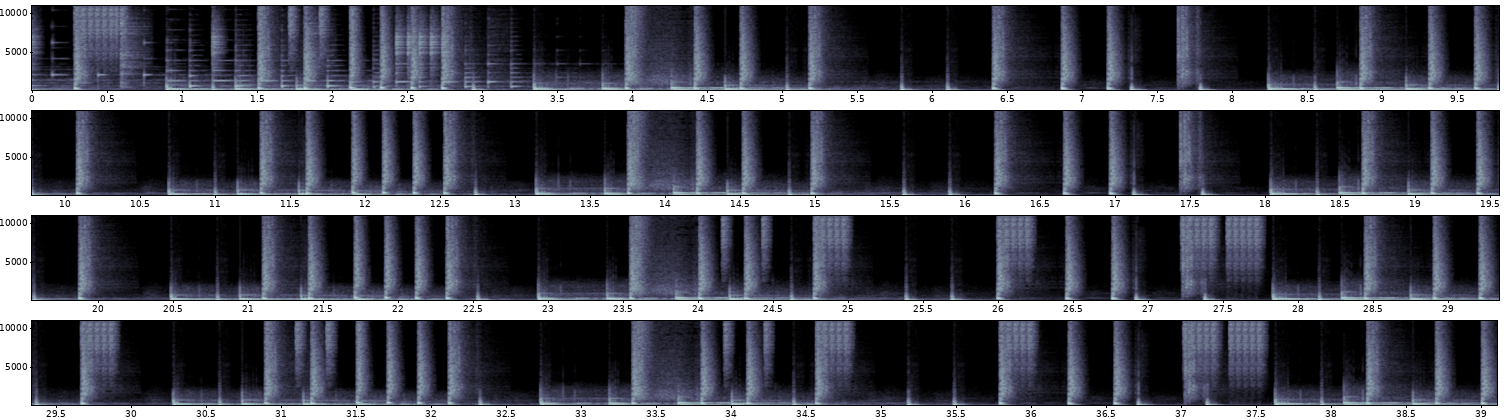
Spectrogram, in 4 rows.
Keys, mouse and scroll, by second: 20.0 ctrl+f, 26.8 Delete, 35.6 ctrl+f.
